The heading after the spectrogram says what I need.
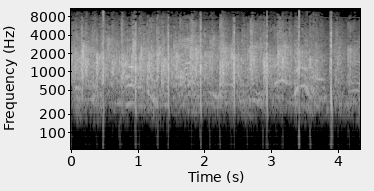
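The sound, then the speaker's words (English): A church audience claps in rhythm, with crisp, regular hand claps landing about every half second over a busy bed of voices and praise. “can we all clap our hands?”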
